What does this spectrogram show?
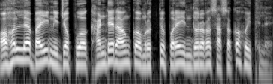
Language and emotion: Odia, neutral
